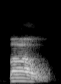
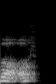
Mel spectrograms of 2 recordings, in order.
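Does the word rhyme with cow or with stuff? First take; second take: cow; stuff. First: The word rhymes with cow. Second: The word rhymes with stuff. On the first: The speaker calls it right. "It is to be pronounced as bow" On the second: The speaker calls it wrong. "It is not buff"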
